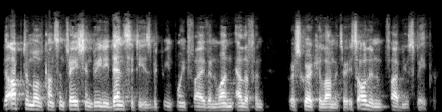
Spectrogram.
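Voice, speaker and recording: A man's voice: mid-range voice, fairly even intonation, fairly quick, a little mellow, breathy edge, poor audio. A man giving a conversational, playful conference keynote, often correcting himself mid-sentence. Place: conference hall.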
